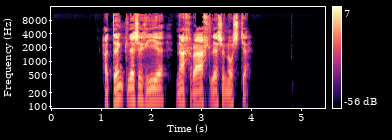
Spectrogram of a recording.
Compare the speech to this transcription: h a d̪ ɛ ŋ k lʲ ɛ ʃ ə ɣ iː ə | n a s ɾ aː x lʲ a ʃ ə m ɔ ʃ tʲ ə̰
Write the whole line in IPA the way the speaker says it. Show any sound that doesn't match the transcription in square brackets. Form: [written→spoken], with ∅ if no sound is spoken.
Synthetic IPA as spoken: h a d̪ ɛ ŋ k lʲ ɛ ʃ ə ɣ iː ə | n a [s→x] ɾ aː x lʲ [a→ɛ] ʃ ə [m→n] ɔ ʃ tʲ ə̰

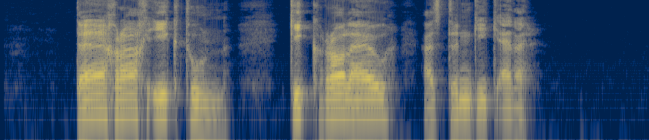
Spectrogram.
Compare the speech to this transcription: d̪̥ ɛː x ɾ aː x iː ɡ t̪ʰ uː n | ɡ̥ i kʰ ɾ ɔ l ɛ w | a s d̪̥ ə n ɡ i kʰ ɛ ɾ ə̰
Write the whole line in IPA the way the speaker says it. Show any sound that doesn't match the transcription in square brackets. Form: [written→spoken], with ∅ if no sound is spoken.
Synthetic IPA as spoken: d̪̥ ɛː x ɾ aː x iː [ɡ→k] t̪ʰ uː n | ɡ̥ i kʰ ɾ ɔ l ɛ w | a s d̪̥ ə n ɡ i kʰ ɛ ɾ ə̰

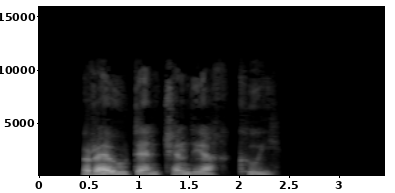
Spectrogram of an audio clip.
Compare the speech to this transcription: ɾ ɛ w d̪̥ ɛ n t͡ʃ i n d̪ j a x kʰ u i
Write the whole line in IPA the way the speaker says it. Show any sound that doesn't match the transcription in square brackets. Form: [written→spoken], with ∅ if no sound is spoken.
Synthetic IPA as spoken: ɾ ɛ w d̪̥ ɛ n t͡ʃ [i→ɛ] n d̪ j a x kʰ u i

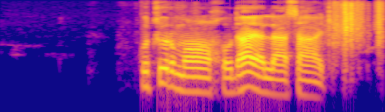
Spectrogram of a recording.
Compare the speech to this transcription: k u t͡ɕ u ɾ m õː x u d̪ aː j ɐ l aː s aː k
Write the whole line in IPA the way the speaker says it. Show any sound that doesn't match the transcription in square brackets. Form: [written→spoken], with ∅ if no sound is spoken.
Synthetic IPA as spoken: k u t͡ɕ u ɾ m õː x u d̪ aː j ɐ l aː s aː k

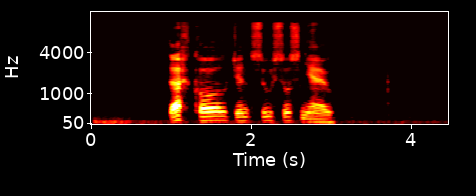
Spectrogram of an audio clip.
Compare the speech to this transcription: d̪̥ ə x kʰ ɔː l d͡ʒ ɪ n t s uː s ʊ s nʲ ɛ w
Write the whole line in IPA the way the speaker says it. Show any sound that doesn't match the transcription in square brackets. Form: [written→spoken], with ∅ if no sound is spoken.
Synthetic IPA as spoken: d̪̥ [ə→a] x kʰ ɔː l d͡ʒ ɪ n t s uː s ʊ s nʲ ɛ w

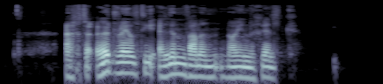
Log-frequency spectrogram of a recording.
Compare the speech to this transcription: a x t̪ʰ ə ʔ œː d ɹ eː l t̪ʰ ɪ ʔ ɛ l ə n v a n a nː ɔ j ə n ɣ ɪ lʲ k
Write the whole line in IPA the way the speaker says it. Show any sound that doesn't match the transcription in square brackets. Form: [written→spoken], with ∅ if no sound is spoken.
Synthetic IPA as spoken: a x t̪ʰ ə ʔ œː d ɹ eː l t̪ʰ [ɪ→i] ʔ ɛ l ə n v a n [a→ə] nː ɔ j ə n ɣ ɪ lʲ k

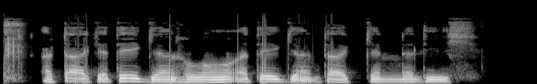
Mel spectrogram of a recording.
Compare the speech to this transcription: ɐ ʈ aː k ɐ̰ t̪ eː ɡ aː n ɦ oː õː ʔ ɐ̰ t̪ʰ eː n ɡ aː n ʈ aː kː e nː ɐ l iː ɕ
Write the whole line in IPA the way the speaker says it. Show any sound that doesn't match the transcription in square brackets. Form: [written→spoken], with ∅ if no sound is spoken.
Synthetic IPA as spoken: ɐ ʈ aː k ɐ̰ t̪ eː ɡ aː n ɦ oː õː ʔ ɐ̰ [t̪ʰ→t̪] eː [n→∅] ɡ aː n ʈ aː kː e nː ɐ l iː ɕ

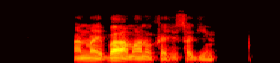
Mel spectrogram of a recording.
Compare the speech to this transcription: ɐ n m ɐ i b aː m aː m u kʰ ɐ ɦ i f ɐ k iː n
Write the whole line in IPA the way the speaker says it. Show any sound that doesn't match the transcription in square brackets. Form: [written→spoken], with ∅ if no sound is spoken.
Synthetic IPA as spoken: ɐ n m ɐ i b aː m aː [m→n] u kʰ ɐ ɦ i [f→s] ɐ [k→ɡ] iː n

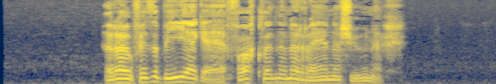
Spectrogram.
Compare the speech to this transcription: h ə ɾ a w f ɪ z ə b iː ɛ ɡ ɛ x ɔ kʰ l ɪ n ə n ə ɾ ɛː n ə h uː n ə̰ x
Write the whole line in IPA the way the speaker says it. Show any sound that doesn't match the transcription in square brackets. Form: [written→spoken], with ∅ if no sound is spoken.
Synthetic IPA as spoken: h ə ɾ a w f ɪ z ə b iː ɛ ɡ ɛ [x→f] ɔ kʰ l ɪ n ə n ə ɾ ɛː n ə [h→ʃ] uː n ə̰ x

